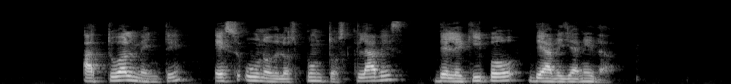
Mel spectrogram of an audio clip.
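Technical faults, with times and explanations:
No technical faults can be heard in this speech.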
